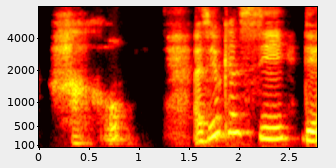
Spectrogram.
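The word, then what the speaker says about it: 好: the second character tau the initial is huh the final is au together is how as you can see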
